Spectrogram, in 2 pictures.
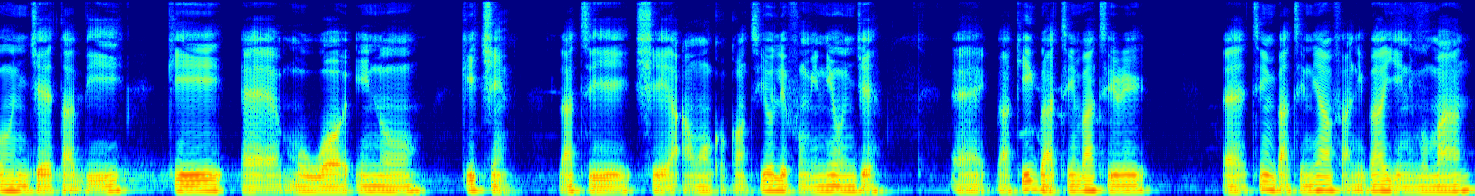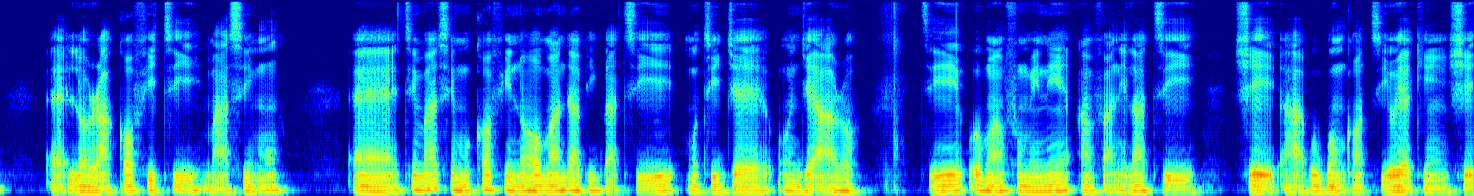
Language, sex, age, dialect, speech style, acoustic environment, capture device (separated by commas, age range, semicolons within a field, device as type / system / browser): Yoruba, male, 35-44, Nigeria - Lagos Yoruba, relaxed; focused, nature, mobile / Linux / Chrome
